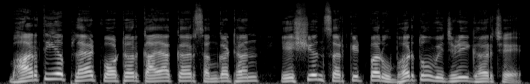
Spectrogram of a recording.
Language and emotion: Gujarati, neutral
